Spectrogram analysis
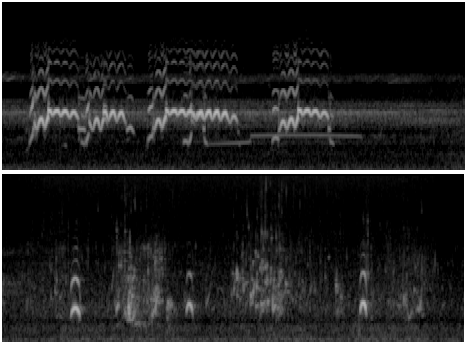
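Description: Common Loon giving three quavering, laugh-like bursts of rapidly wavering notes over four seconds, then softer, clucking calls from another waterbird.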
